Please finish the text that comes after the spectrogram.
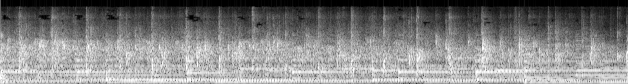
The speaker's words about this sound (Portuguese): Ele ressuscitou, aplauda o seu Senhor.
